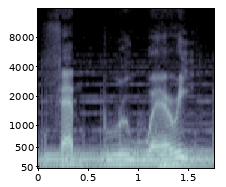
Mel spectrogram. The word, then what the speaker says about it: February: Despite it being my birth month, it is a devilishly tricky word to pronounce, don't you think? February. Some people say February. Some people say it really quickly and just say February.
